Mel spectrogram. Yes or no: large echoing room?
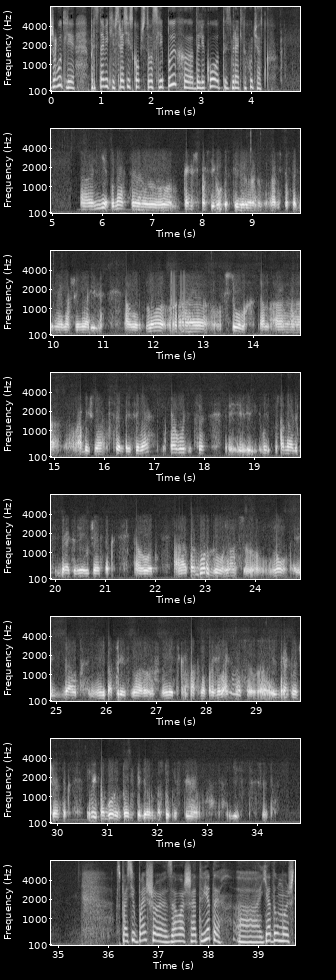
no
